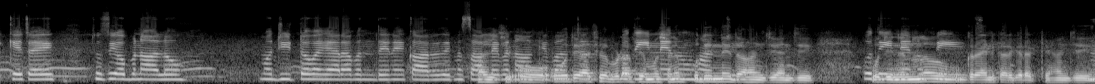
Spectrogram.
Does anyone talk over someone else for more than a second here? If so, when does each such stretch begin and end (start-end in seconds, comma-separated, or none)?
4.8-6.9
